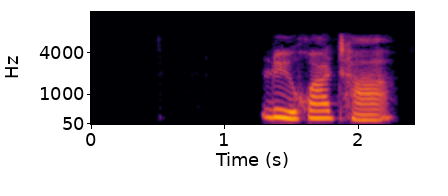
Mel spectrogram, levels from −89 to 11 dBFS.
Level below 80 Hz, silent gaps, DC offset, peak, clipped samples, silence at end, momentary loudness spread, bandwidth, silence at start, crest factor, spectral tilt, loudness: -64 dBFS; none; under 0.1%; -4 dBFS; under 0.1%; 0.15 s; 8 LU; 7.6 kHz; 1.3 s; 16 dB; -6 dB/octave; -17 LUFS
